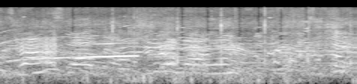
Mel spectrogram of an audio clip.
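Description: Several people shouting and talking over one another at once, no words clear.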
